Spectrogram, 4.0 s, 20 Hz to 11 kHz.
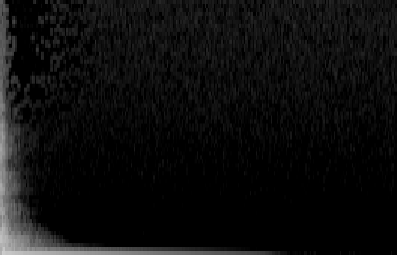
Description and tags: Shaman Hand Frame Drum 05
Shaman Hand Frame Drum
Studio Recording
Rode NT1000
AKG C1000s
Clock Audio C 009E-RF Boundary Microphone
Reaper DAW
hand, shamanic, shaman, drum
